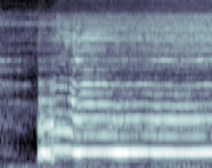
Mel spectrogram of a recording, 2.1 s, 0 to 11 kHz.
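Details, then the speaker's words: 2005 VW Golf 2.0L, no-start after the timing belt jumped and valves made contact (codes P0341, P1349). Leakdown test: a steady whistle of shop air escapes out the intake rather than the crankcase. Damaged or bent intake valve not sealing. "if you're not putting enough air through to seal the piston rings you should never be having air coming out of the intake"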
